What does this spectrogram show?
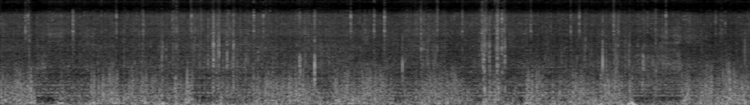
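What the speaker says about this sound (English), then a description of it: "I am running into the wind" Wind roars steadily into a microphone while cycling into a headwind on a road ride from Custer to Scottsville, Michigan, near Lake Michigan; a loud, continuous buffeting rumble fills the whole stretch with no voices.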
